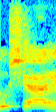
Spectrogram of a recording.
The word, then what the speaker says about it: Wuxia: Wuxia? – Oh, Wuxia, yeah.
